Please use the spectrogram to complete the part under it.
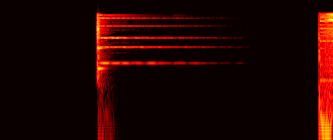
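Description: A bright electronic chime rings once.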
